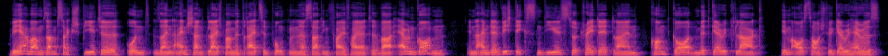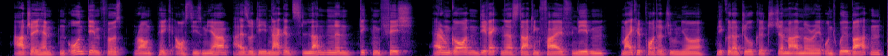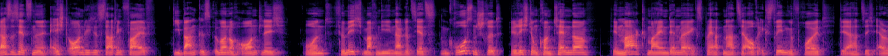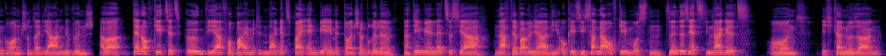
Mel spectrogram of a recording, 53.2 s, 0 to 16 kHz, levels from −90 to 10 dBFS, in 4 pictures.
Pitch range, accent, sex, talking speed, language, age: 100-115 Hz, German, male, 175 wpm, German, 20-39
